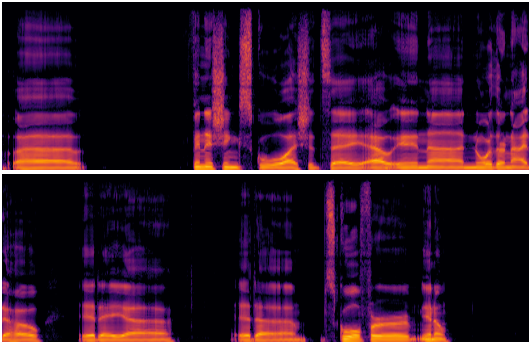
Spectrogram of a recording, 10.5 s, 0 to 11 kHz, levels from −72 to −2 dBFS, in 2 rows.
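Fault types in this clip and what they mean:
Nothing here calls for a line: listening through this speech, there's no fault to point to.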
